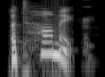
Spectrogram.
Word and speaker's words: atomic: We say atomic. We actually pronounce the T.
